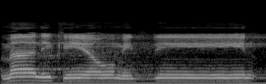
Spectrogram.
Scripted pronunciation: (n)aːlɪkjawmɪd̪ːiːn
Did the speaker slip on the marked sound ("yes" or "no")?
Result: yes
